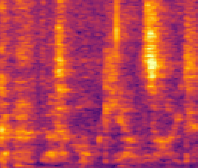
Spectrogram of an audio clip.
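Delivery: hushed, voiceless warning to a friend; acted-out frightened whisper; panicky whisper. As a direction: whisper it like a paranoid secret. Confiding panic to his friend in story.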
